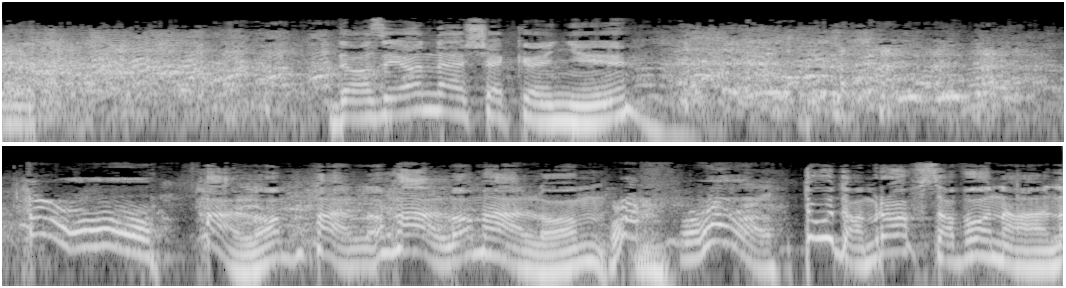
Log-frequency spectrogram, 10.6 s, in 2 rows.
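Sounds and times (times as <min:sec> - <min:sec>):
people laughing: 0:00.0 - 0:02.0, 0:03.1 - 0:08.8
speech: 0:01.7 - 0:03.4, 0:06.0 - 0:10.6
terrier barking: 0:08.4 - 0:09.2.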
